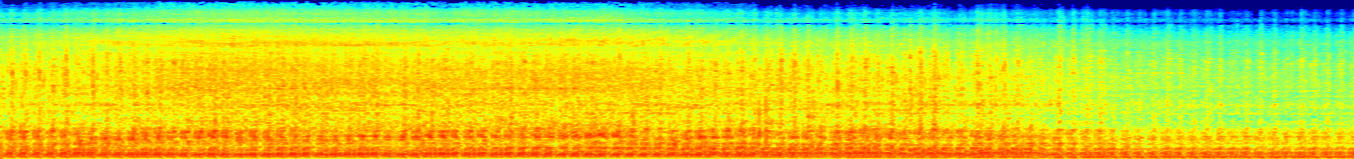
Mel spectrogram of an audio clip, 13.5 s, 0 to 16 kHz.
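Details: 1974 Dodge W100 Power Wagon V8, parked since 1983, running with a very leaky pinched-off exhaust: low, even burble at idle, steady at about four pulses a second with a puffy exhaust note; engine sounds healthy with no knocks or ticks.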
